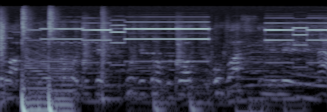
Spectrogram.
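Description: A musical phone ringtone plays loudly and continuously, an electronic melody with sustained high tones over punchy, repeating deep bass notes and a few sharp percussive hits near the start.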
